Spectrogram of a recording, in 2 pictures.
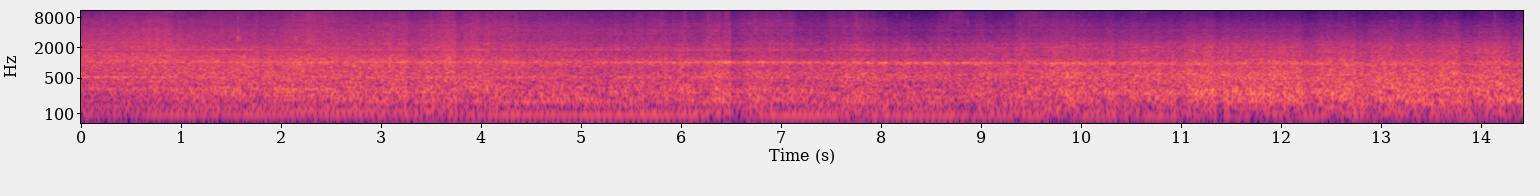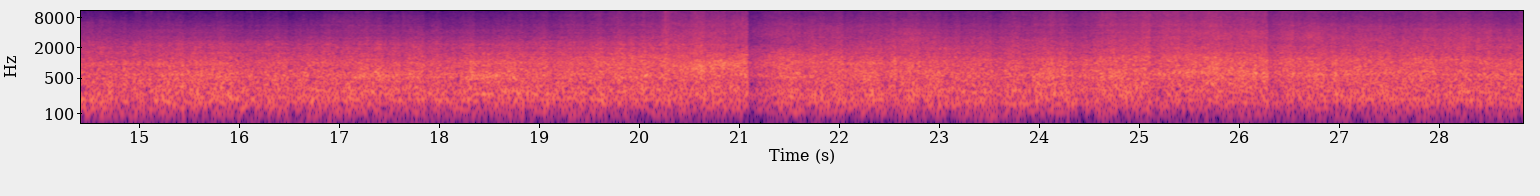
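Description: Freight train of BNSF covered grain hopper cars rolling steadily over a railway bridge, a continuous rumble and clatter of wheels on rail. A faint steady whine sits over it for roughly the first ten seconds.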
